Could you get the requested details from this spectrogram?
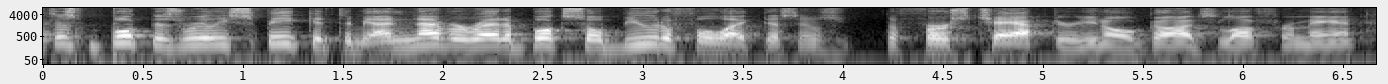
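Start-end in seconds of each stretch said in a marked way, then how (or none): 0.0-3.8 high, loud, overwhelmed voice; emotional. Retold or imitated. Hitchhiker telling the driver the book speaks to him, high emotional outburst. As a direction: gush it out, moved close to tears. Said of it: "he was so emotional".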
